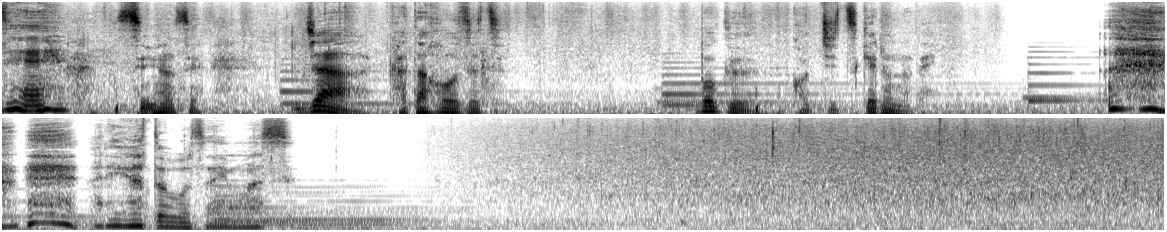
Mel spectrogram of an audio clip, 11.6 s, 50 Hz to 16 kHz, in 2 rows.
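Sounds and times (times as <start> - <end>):
speech: 0.0 - 2.6, 3.5 - 4.7, 5.5 - 7.4
rainy season rain spattering on a surface: 8.0 - 11.6.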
